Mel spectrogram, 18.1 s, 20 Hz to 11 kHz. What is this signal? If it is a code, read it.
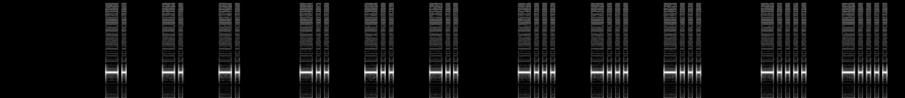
Morse code, heard as a keyed tone, about 15 wpm, 800 Hz. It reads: N N N D D D B B B 6 6
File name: Short Runs / Short Runs-mp3s / NDB NDB6 @13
